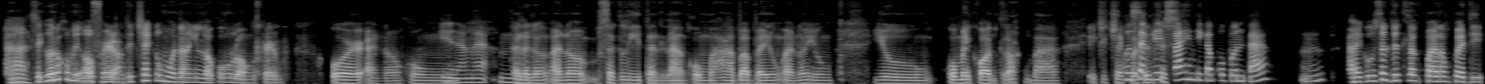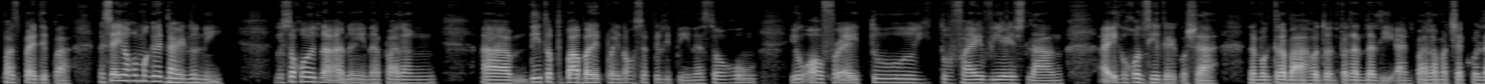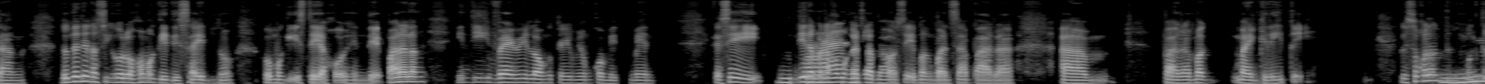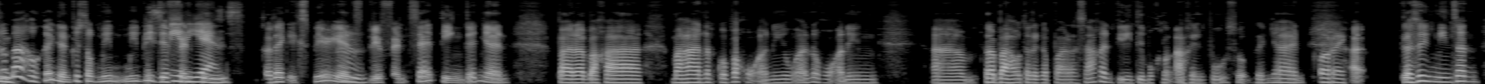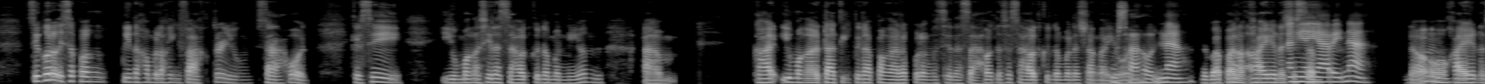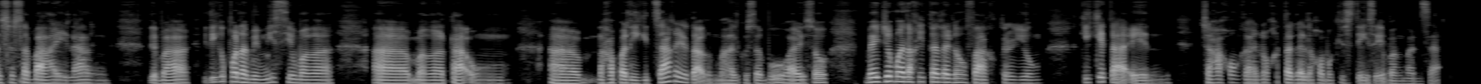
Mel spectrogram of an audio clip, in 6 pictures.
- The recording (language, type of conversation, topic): Filipino, podcast, Ano ang gagawin mo kapag inalok ka ng trabaho sa ibang bansa?
- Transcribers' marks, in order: other background noise; in English: "maybe different place, correct experience, different setting"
